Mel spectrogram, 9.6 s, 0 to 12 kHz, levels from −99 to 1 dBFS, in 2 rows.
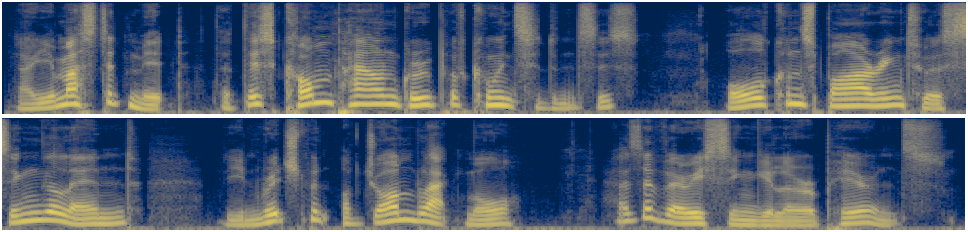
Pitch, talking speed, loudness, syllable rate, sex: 155 Hz, 150 wpm, -18 LUFS, 5.5 syllables/s, male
